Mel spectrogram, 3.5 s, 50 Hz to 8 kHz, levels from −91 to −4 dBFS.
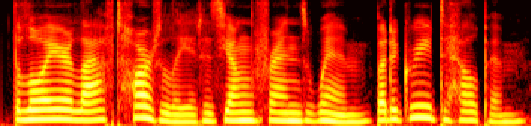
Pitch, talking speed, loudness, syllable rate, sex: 195 Hz, 235 wpm, -17 LUFS, 5.7 syllables/s, female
